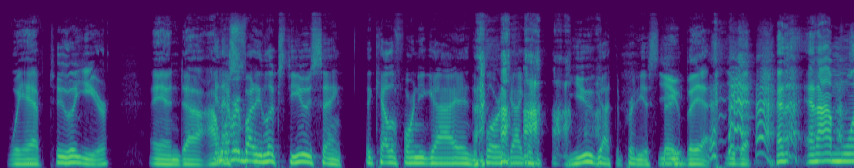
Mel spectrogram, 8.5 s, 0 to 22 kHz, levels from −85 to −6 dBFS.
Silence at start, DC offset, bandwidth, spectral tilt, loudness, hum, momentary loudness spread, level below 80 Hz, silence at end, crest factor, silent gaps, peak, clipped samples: 0.1 s; under 0.1%; 16 kHz; -5 dB/octave; -29 LUFS; none; 7 LU; -58 dBFS; 0 s; 18 dB; none; -10 dBFS; under 0.1%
